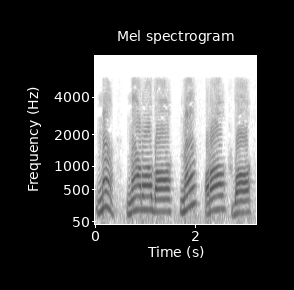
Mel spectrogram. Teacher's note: يعني مثلا أن يقول فزادهم الله مرضا مرضا، يفخم الميم، الميم ليست من الحروف المفخمة، ما لا يقول، لا تقول العرب مرضا بل تقول ما مرضا ما رضا.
